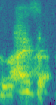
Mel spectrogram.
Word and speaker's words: Liza: We're going to talk about that because I was mispronouncing it, and you said, "Oh no, it's Liza."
